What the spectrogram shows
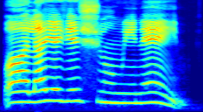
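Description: A woman's voice: high voice, steady tone, bright, forceful tone, no echo, studio quality, voice pushed up. A woman doing a little boy doll. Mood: plain.

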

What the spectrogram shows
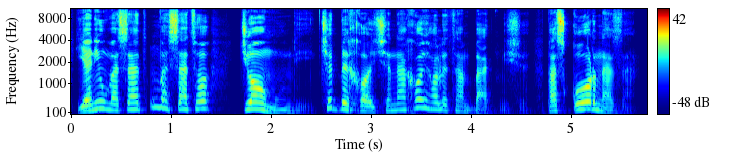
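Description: A man's voice: high voice, big pitch swings, pitched above the performer's own voice. A man voicing a middle-aged male doctor who talks in a wry, matter-of-fact way.

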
